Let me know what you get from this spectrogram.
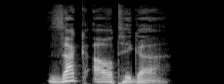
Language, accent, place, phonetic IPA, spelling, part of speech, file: German, Germany, Berlin, [ˈzakˌʔaːɐ̯tɪɡɐ], sackartiger, adjective, De-sackartiger.ogg
- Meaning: 1. comparative degree of sackartig 2. inflection of sackartig: strong/mixed nominative masculine singular 3. inflection of sackartig: strong genitive/dative feminine singular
